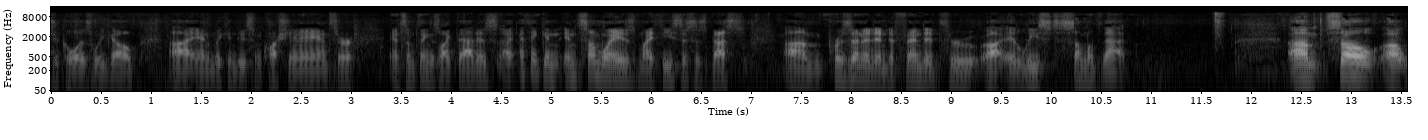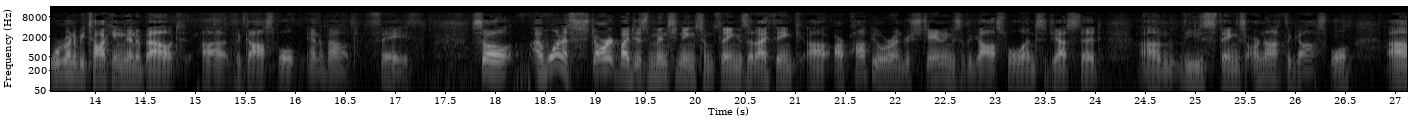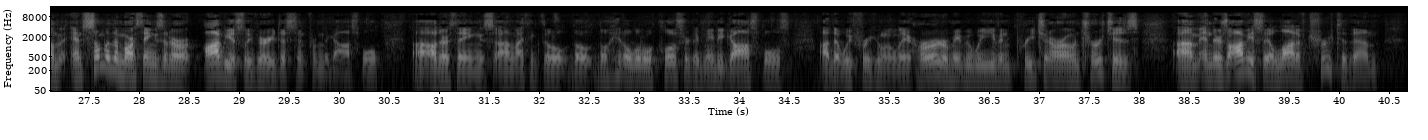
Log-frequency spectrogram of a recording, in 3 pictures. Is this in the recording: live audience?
yes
